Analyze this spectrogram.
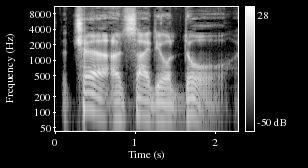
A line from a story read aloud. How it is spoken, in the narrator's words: I remarked dryly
